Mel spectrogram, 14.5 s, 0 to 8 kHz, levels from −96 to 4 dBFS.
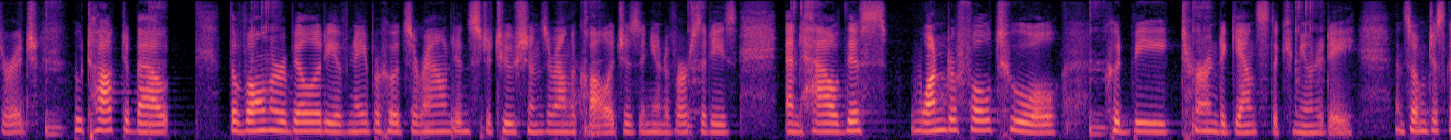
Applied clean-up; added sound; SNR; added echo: neural mask model RNNoise.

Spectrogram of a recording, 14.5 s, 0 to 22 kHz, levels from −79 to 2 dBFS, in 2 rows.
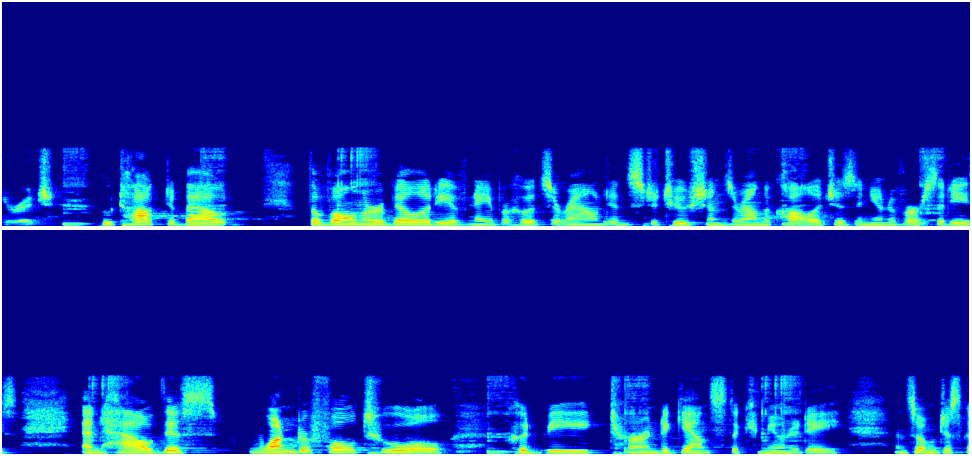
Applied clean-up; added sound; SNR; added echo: classical method log-MMSE.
